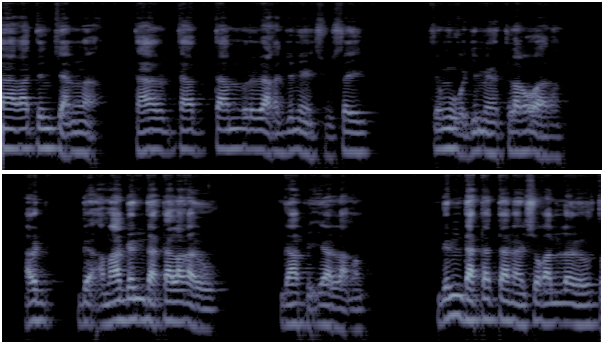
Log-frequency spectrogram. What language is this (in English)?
Boghom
